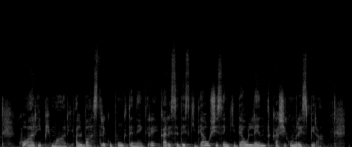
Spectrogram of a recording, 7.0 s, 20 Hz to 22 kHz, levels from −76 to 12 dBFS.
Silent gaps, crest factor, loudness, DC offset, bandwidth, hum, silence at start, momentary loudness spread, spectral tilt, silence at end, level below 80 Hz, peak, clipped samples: none; 14 dB; -34 LUFS; under 0.1%; 15 kHz; none; 0.05 s; 8 LU; -4.5 dB/octave; 0.15 s; -64 dBFS; -18 dBFS; under 0.1%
